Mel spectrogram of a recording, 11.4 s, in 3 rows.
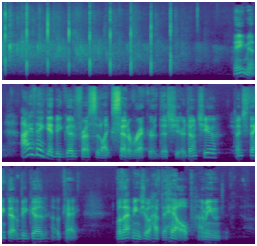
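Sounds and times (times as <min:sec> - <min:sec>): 
audience applause: 0:00.0 - 0:03.6
speech: 0:03.5 - 0:11.1.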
